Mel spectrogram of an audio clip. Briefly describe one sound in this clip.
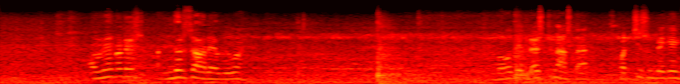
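A young man talks close by, with animation.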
